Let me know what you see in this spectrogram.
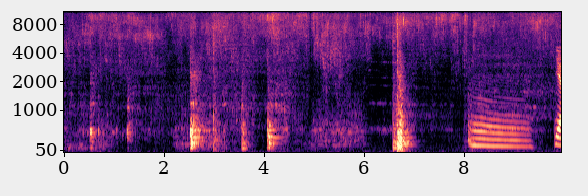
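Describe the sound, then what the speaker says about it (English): Kitchen sink with running water and scrubbing before cooking Okinawa soba and braised pork: faint intermittent splashes, knocks and rubbing, ending with the rising tone of a vessel filling under the tap. "I'm going to give this a pretty thorough scrubbing with soap and water"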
